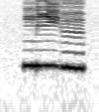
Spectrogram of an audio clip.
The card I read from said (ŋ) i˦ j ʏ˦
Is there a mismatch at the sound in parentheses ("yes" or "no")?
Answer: yes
